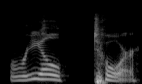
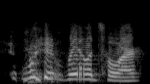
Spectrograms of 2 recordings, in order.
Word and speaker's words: Realtor: this is true you just can't call yourself real tour we don't pronounce it right anyway say it with me no you don't pronounce it right stay with me come on realtor nope no it is not real hey for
